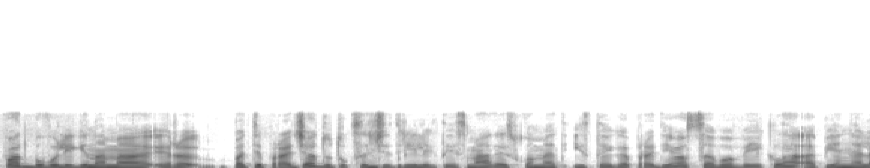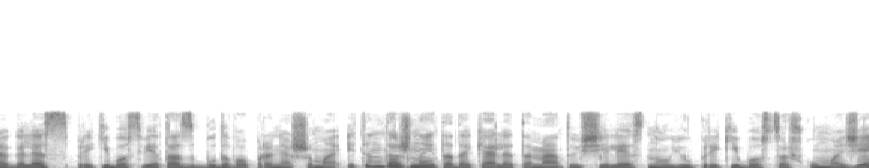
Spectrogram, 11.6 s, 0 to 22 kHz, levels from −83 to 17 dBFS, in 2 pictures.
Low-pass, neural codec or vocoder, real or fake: 7.2 kHz; none; real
